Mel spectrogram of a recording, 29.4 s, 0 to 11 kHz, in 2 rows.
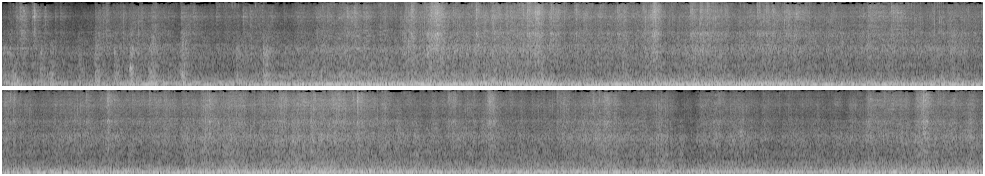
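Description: LVS-86K tram running along the rails, heard from inside the car: a steady low rumble that builds over the first few seconds as it picks up speed, with faint clicks from the wheels over the track.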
